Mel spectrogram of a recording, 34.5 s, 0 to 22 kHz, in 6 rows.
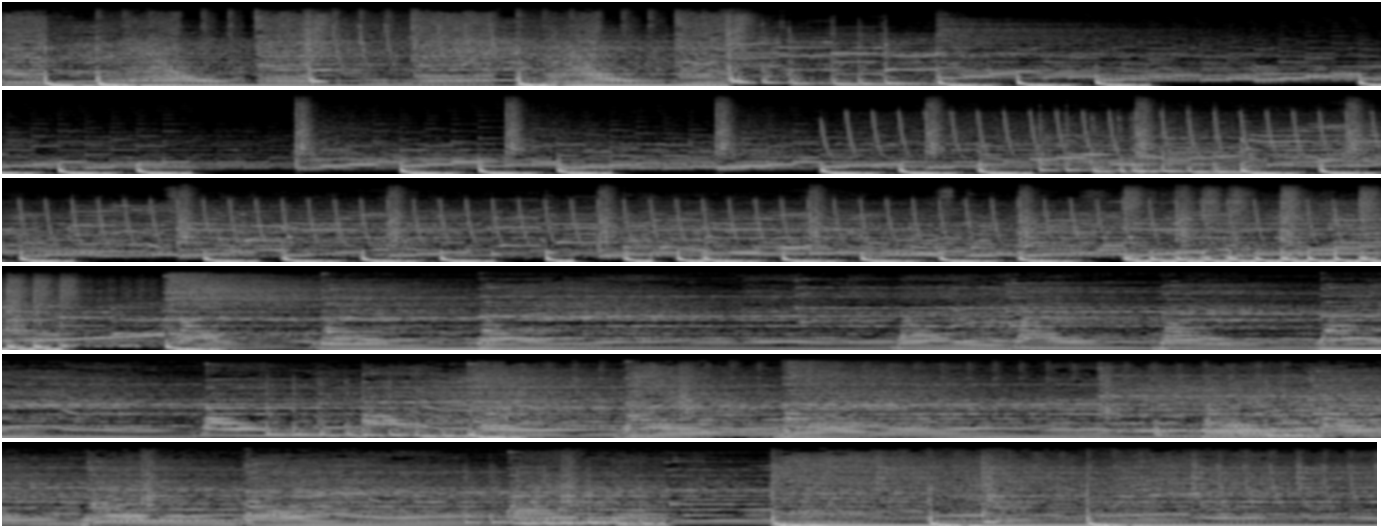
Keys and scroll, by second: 24.7-25.5 typing, 26.3 ctrl+[, 28.1 ctrl+-.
